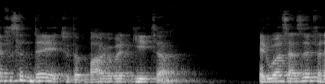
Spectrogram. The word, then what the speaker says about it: Bhagavad Gita: great authors with the Bagita? I'm sorry. I know I'm not pronouncing that that name right. Your attempt at pronouncing the Sanskrit language was noble. It's Bhagavad Gita.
